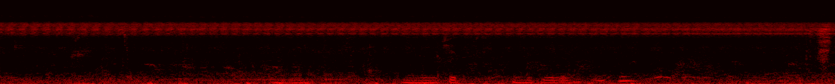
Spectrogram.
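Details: At sunset by the sea at Cape Fiolent, Crimea, cicadas sustain an unbroken shrill buzzing wash, with waves rumbling low and a few short, faint chirping notes near the end.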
